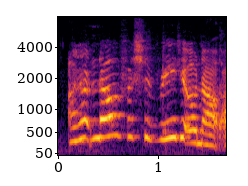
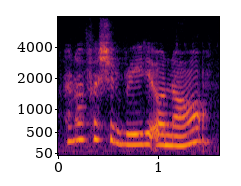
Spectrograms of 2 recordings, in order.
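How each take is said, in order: First: Higher and louder, dramatic despair; exasperated outburst. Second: Said in the usual way. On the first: Real, not acted. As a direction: throw the line out in mock agony. Repeats dilemma, second louder.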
